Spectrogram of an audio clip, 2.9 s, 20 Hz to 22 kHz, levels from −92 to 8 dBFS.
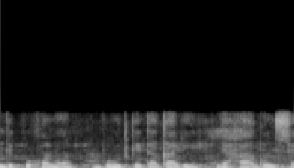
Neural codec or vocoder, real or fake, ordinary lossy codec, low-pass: codec, 16 kHz, 4 kbps, FreqCodec, smaller model; fake; none; 7.2 kHz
